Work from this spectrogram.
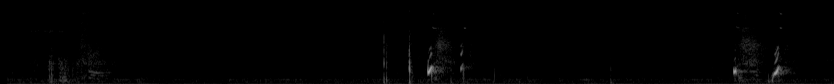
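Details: Boston Terrier asleep and dreaming, apparently of birds and squirrels from his walk, gives soft breathy huffs and muffled little woofs in two pairs, otherwise quiet indoors with a faint steady hum.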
